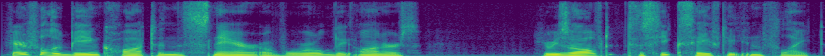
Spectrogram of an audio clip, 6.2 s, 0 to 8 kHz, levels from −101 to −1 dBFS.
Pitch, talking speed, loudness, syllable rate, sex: 110 Hz, 165 wpm, -17 LUFS, 4.9 syllables/s, male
